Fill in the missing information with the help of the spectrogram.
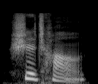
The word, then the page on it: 市场: shì chǎng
